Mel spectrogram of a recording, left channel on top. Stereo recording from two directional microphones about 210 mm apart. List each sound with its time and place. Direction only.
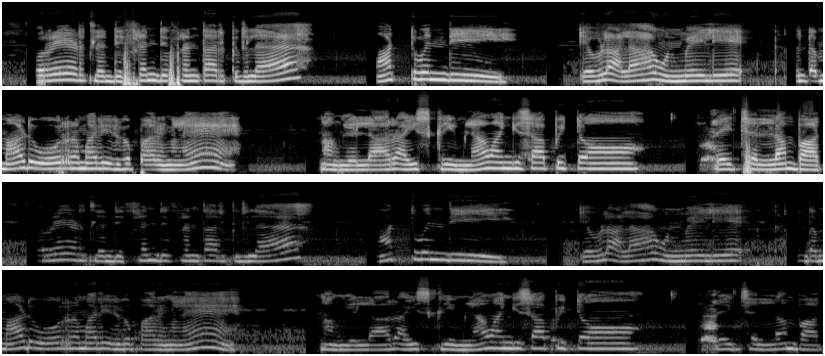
0.3 s a child's voice: 50° left (ahead or behind)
